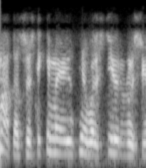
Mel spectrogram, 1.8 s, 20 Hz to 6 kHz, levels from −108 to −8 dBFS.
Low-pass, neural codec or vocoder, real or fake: 5.4 kHz; none; real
